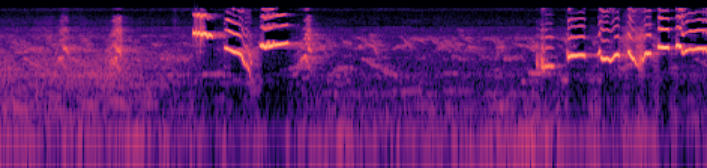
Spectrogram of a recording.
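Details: Oriental magpie-robin, a young bird drawn into song, delivering a few sharp descending whistles then a fast series of clear repeated whistled notes near the end, with a quiet gap between and low background hum.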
